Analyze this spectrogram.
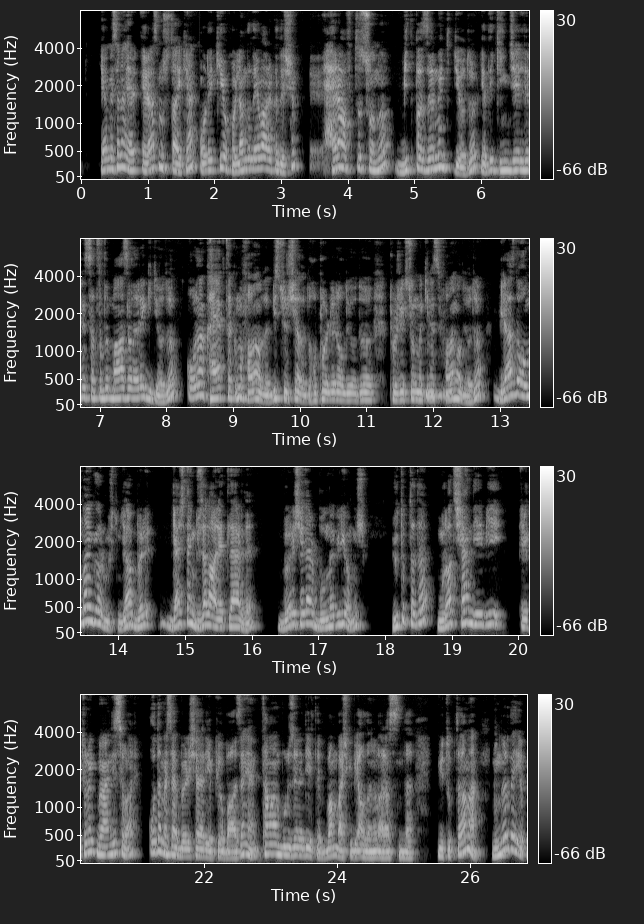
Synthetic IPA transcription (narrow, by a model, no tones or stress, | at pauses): jaːmselʲaeɾasmust̪aɾcʰæno̞ɾd̪acʰiho̞lʲːand̪alˠevaaɾkʰad̪aʃɯmhæɾhaft̪ʰaso̞nubit̪bazaɾɯnaɟid̪ijo̞d̪ʊjad̪aicʰind͡ʒɛlʲːeɾinisat̪ʰɯlˠd̪ɯːmaːzalˠaɾaɟid̪ijo̞d̪ʊo̞ɾd̪ankʰajak̚t̪ʰakɯmɯfalˠanalˠɯjd̪bisyɾyʃejalˠɯod̪uɦo̞pʰoɾlʲˠaɾɯalˠujo̞d̪ʊ | pʰɾo̞ʒɛcksijonmacʰinasɯ̥falˠanalˠɯjo̞d̪ʊbiɾazd̪ao̞nd̪anɟø̞ɾmyʃt̪ʰymjabøjlʲɛɟæɾt͡ʃʰɛ̥c̚t̪ʰænɟyzælʲaːlʲɛt̪lʲæɾd̪ɪ | bø̞jlʲɛʃe̞jlʲæɾbulˠunabilʲijo̞muʃ | jut̪ʰupt̪ʰad̪amuɾat̪ʃænd̪ijɛbi | elʲɛk̚t̪ɾo̞nicmyvænd̪isivaɾ̥o̞d̪ames̬eaːbølʲɛʃe̞jlʲæɾjapʰɯjo̞baːzænhænt̪ʰamaːmæbunuyzeɾnɛd̪eilʲt̪ʰabiːbambaʃkʰabia̰lˠanɯva̰ɾaslˠɯnd̪ajuːt̪ʰup̚t̪ʰaamabunlˠaɾɯd̪ajap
